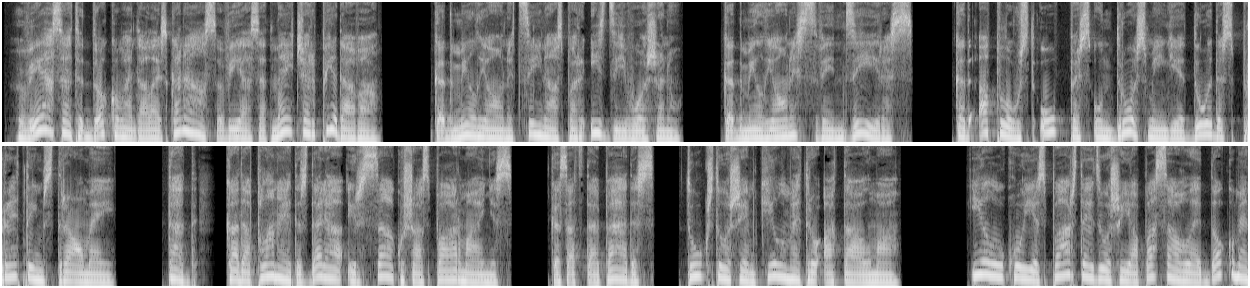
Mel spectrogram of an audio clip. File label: premium female, balsai latviu moteris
